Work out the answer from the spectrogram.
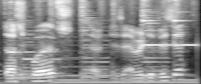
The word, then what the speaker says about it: Eredivisie: Could you speak Dutch when you pronounce Dutch words? Is it Eredivisie? Eredivisie.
